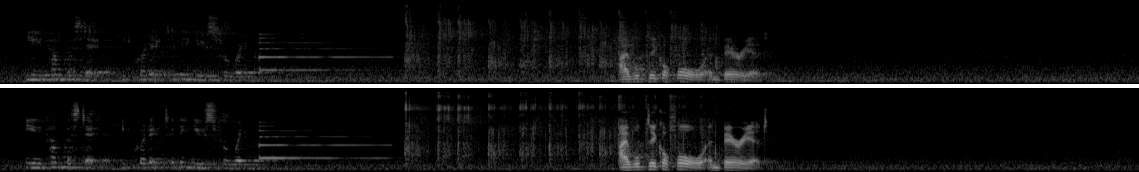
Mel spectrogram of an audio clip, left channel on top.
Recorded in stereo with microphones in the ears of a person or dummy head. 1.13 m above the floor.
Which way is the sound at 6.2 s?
60° right (ahead or behind).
